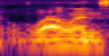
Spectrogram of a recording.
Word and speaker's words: Wellens: We've got Wellins on today. Did I pronounce that right? Yep, that's correct. you Wellins on.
